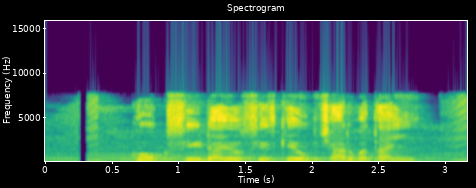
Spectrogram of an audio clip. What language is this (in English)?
Bhojpuri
